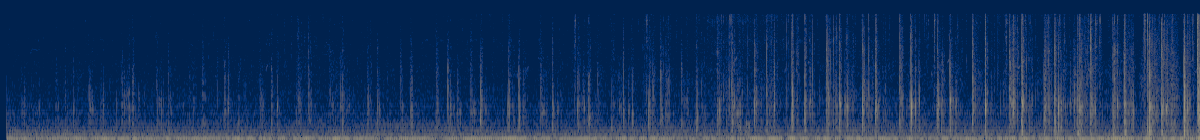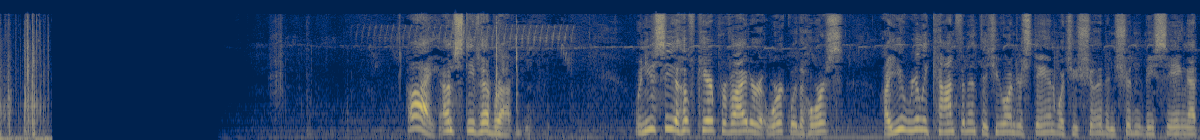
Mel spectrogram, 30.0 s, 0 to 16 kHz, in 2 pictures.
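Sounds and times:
horse hoofbeats clip-clopping: 0:00.1 - 0:15.6.

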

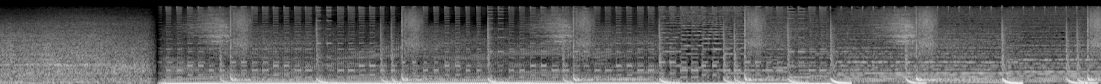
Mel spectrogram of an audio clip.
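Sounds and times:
steady rushing noise: 0:01.5 - 0:08.7
dubstep music with heavy bass: 0:01.6 - 0:11.0.

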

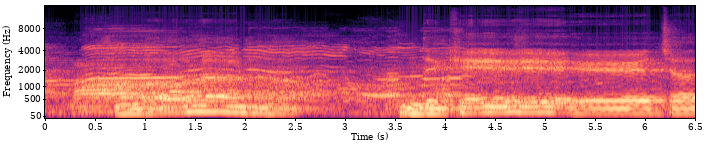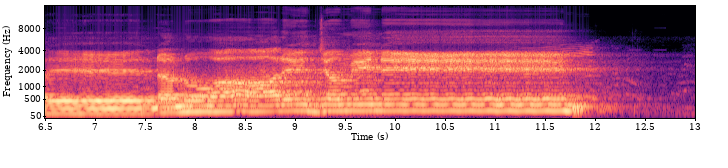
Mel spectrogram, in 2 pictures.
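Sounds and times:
man chanting into a microphone: 0:00.3 - 0:02.8, 0:03.4 - 0:12.6.

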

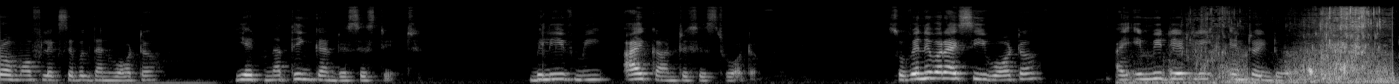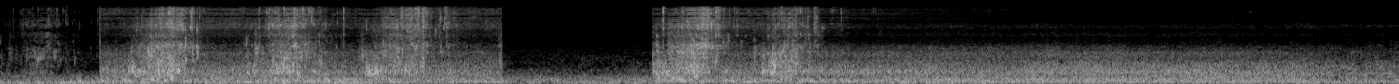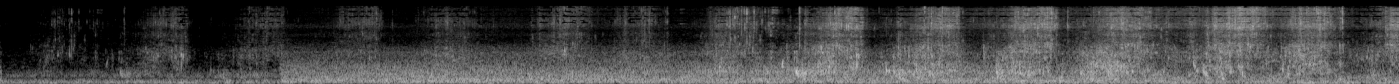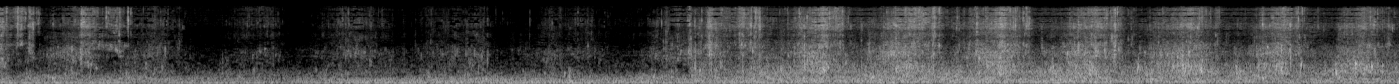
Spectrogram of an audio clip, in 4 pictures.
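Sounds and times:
wind: 0:00.0 - 0:08.2, 0:11.0 - 0:55.9
rushing water: 0:11.2 - 0:19.0, 0:20.5 - 0:23.9, 0:28.3 - 0:55.9
feet splashing in shallow water: 0:11.4 - 0:19.0, 0:20.5 - 0:22.7, 0:28.3 - 0:55.9.

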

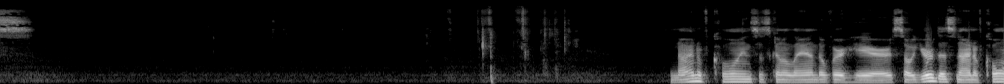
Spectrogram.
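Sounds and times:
cards snapping and sliding: 0:04.4 - 0:05.8.

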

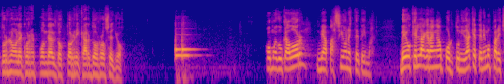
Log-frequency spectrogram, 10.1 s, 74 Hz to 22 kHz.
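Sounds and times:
two-tone electronic chime: 0:03.5 - 0:04.2.

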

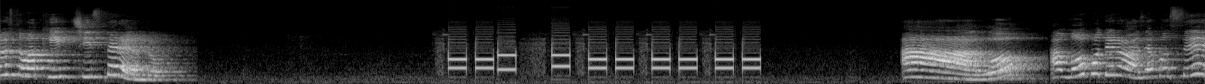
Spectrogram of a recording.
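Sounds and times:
telephone keypad beeps: 0:04.4 - 0:07.6.

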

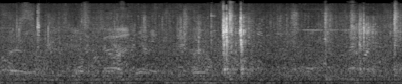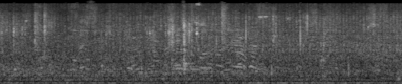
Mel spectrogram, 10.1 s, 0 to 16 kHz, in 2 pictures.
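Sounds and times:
vehicle engine rumbling: 0:02.0 - 0:10.0.

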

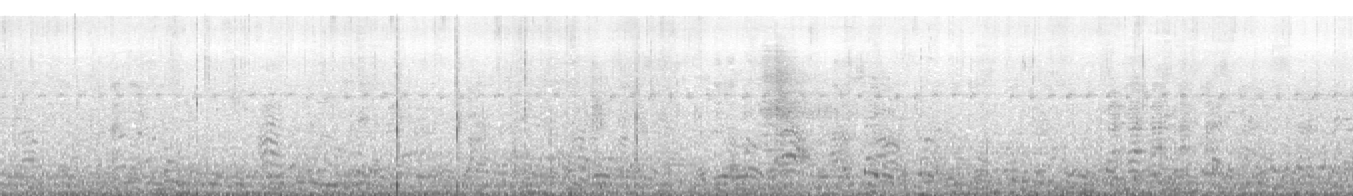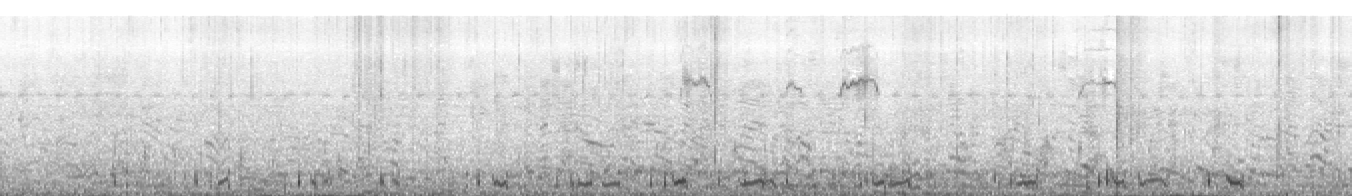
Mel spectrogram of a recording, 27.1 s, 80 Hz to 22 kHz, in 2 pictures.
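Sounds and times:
pigeons cooing: 0:00.0 - 0:27.0.

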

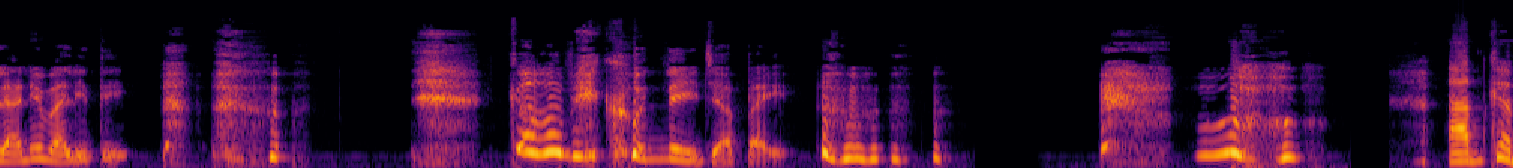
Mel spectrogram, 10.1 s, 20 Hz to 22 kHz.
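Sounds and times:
woman crying in distress: 0:01.1 - 0:02.0, 0:07.3 - 0:09.0.

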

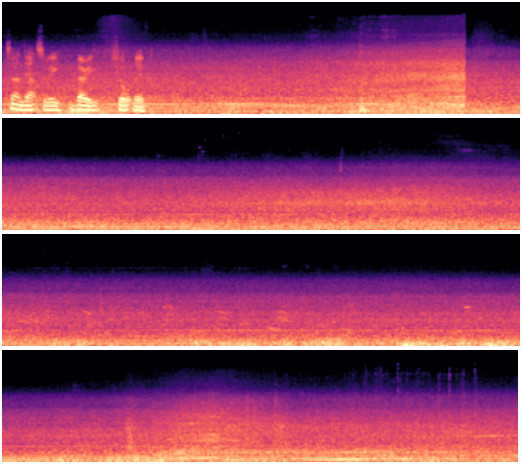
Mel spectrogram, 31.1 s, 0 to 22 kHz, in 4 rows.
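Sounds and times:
bus idling: 0:00.0 - 0:25.8
street traffic: 0:00.0 - 0:31.0.

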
